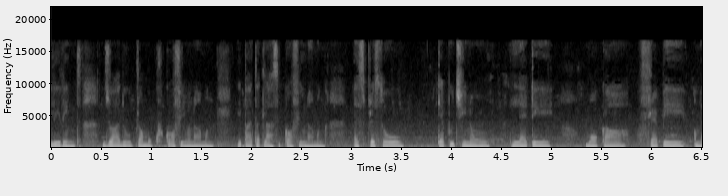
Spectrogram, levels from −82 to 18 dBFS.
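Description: From start to finish the speech plays back at the wrong sample rate, running twice as fast and a full octave (12 semitones) high, which fits audio recorded near 22 kHz played at 44.1 kHz. On a spectrogram, harmonics and formants sit doubled in frequency, with every event squeezed to half its duration.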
